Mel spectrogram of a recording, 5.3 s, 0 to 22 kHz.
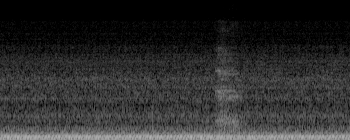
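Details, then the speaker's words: Jeep after removing a bolt that fell into the intake and held cylinder 3's intake valve open (zero compression): deep, smooth rumble idling steadily at 750 rpm, no misses, knocks or hunting; normal idle after repair. "It's idling perfect right at 750 RPMs."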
